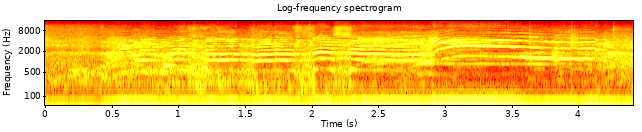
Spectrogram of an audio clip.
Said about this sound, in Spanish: We have a video of you cheering your son on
